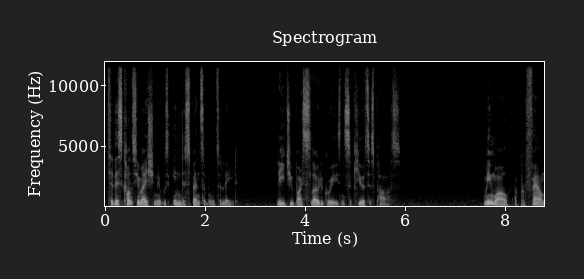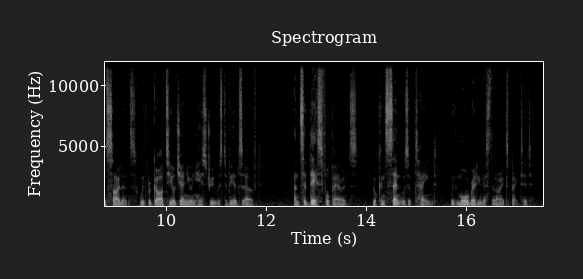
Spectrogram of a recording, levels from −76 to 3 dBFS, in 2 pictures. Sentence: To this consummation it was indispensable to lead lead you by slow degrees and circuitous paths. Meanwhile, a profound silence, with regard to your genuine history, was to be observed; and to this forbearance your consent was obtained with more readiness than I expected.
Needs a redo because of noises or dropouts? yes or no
no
